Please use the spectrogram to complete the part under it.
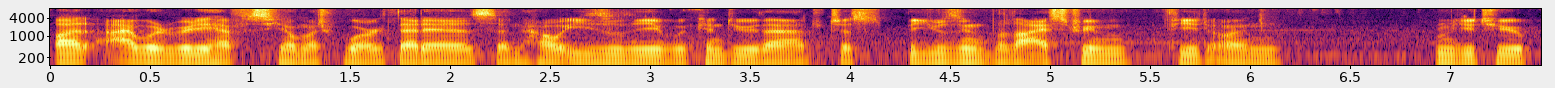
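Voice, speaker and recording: A man's voice: medium pitch, completely flat delivery, moderate pace, darkish tone, a little hiss or hum. A man from Germany, a native German speaker with a German accent, chatting casually and a bit hesitantly to viewers as a live streamer, thinking aloud as he goes.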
